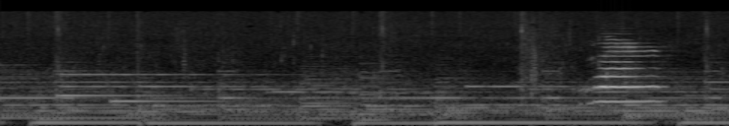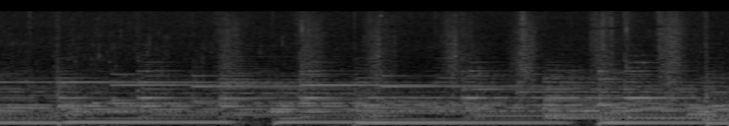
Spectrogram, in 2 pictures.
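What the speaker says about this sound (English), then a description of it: "Can we run with the cat?" A cat meows once in the video game Calico, a short clear call over steady looping game music.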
